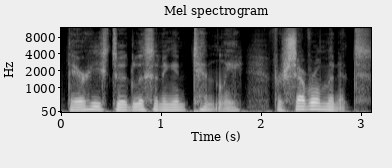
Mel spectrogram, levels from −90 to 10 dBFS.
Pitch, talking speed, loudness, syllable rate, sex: 110 Hz, 155 wpm, -17 LUFS, 6.4 syllables/s, male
